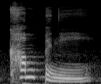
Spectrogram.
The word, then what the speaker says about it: company: 자, 요거 콤파니 하면 너무 촌스럽게 들리잖아요. 제대로 읽어보도록 할게요. 오가 어로 발음이 된다라는 걸 익히시면서요. 발음으로 갈게요. company.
